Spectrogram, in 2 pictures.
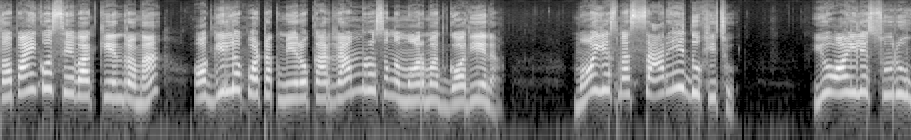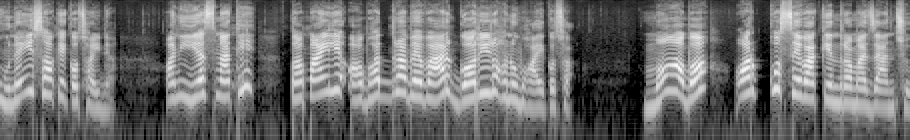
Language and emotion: Nepali, angry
